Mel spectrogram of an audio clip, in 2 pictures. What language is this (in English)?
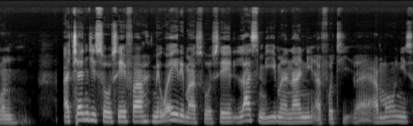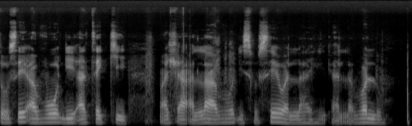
Central-Eastern Niger Fulfulde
